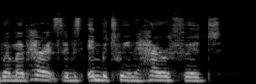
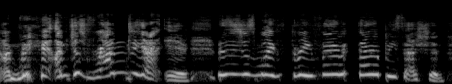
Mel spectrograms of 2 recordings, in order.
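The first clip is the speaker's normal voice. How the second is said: half laughing, half crying, pitched way up; laugh-cry as it all spills out; real tearful giggle; laughing through tears; 13 semitones higher than usual. Real, not acted. Laughing-crying while ranting about week.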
